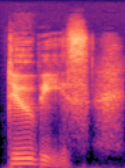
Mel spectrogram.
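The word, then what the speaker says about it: Dooby's: at a place called dubes now that's uh possessive not plural of the word dubie and it's spelled D o o b y so it's a guy's name uh in the upper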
